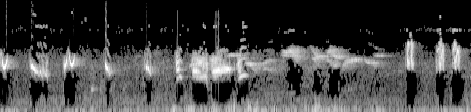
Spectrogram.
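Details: Leafbird lure calls: harsh squawky notes and slurred chips, a longer raspy buzz, and three sharp high notes at the end, with low background rumble.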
